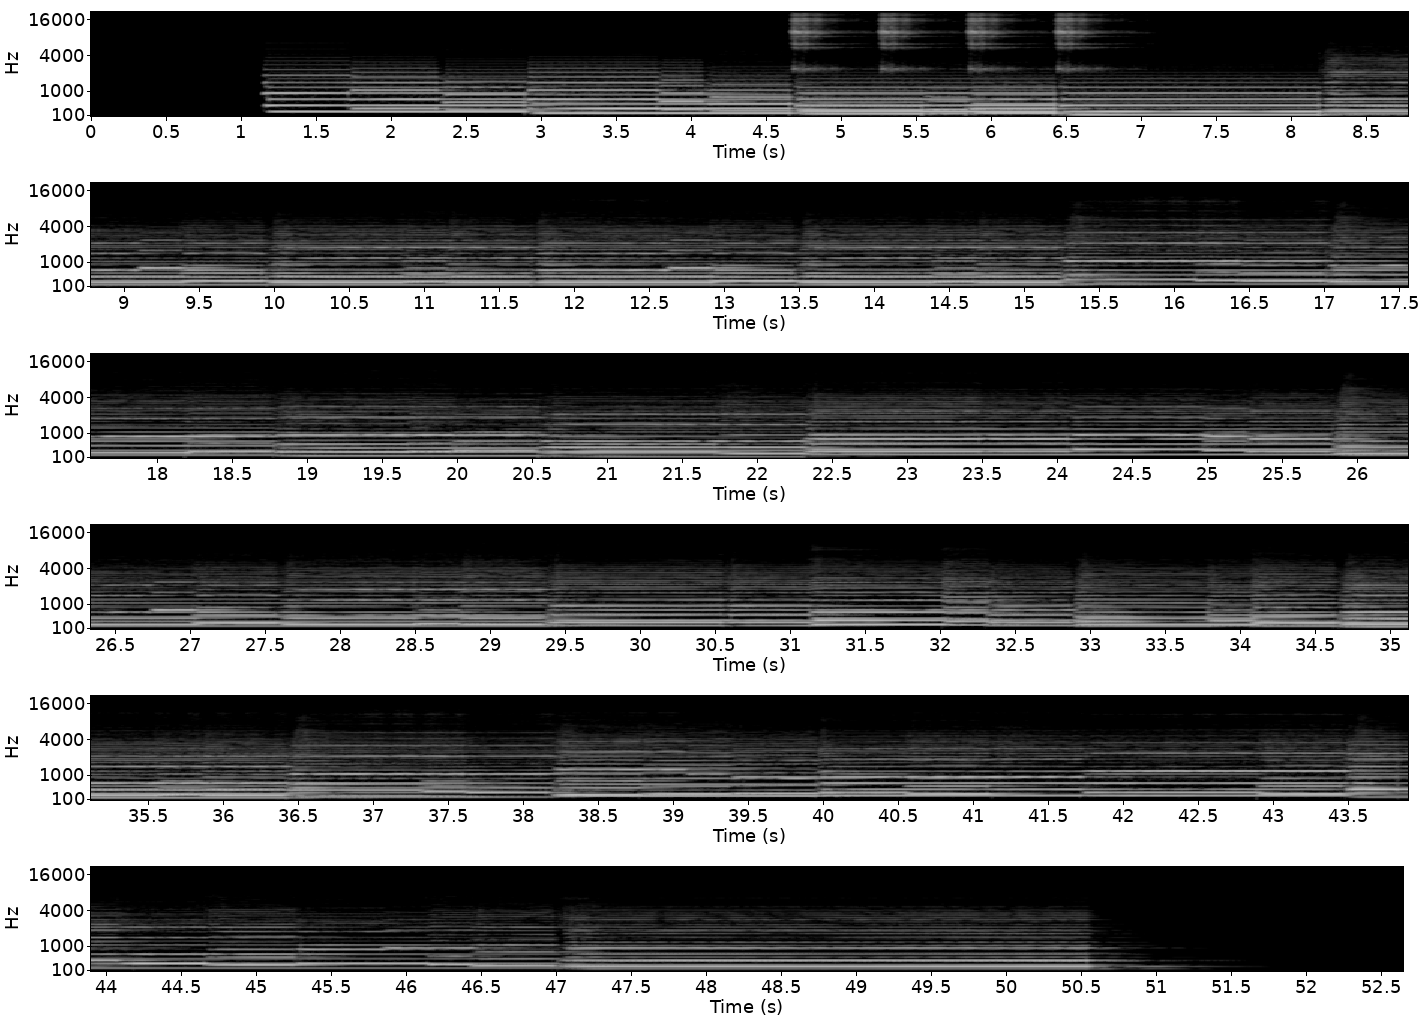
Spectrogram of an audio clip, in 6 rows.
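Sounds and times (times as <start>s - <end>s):
alto saxophone: 1.2s - 51.1s
flute: 1.2s - 51.2s.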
